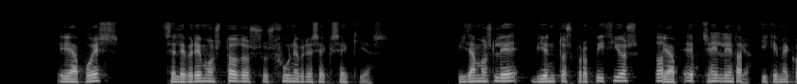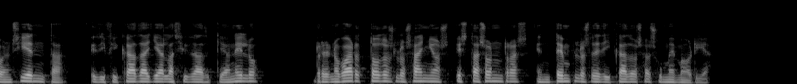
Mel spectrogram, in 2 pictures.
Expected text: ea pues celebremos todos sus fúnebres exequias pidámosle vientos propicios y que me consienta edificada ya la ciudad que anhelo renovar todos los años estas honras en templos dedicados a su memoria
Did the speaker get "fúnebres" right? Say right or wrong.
right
